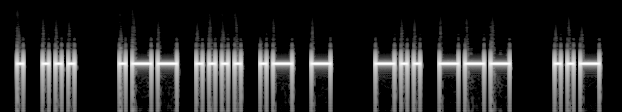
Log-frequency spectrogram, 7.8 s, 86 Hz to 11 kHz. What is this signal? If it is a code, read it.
Morse code, heard as a keyed tone, about 15 wpm, 700 Hz. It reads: ES WHAT DO U
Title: Sentences from Top 100 Words and Abbreviations 15wpm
